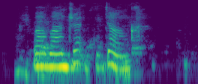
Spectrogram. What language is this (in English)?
Kinyarwanda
